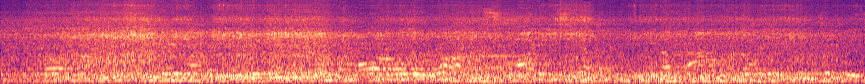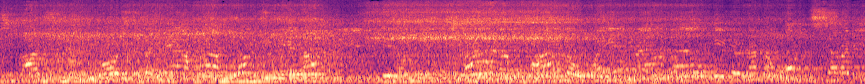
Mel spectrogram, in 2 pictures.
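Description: Several off-road race trucks' engines running together inside an arena hall, revving up and down as the trucks race over the dirt.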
